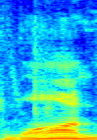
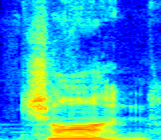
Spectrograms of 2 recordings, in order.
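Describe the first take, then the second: First: The name begins with a 'w' sound. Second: The name begins with a 'ch' sound. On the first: The speaker calls it wrong. "I want to say it's Juan, but it's not" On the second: The speaker calls it right. "It's more like Chan"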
